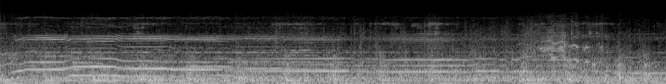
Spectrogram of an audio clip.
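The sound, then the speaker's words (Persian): Horses whinny and neigh loudly over a steady clatter of hooves as armed soldiers ride around a caravan of prisoners, making their mounts prance. The shrill, wavering neighs repeat across a continuous, dense hoofbeat bed. “و دور تا دور کاروان اسیران سربازان مسلح سوار بر اسب سرخوش از پیروزی اسبهای خود را به رقص در می آوردند و رجز می خواندند.”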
